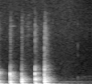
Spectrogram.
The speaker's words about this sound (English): So I go up and I knock on the door.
